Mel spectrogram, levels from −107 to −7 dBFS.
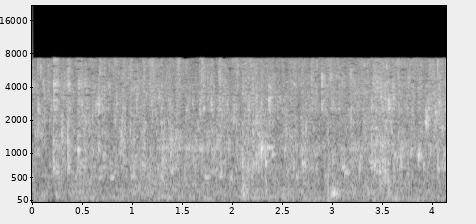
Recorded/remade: recorded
